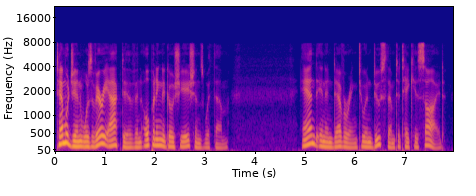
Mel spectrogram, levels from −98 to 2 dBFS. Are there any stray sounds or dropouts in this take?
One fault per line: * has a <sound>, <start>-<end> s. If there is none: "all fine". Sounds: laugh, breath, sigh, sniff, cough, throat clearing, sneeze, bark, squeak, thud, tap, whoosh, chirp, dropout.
all fine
